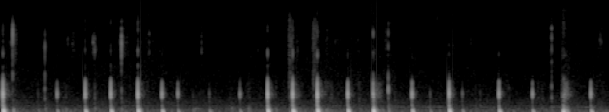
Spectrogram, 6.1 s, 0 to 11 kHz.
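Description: A pen makes short, scratchy strokes on a flat, solid acrylic glass (plexiglass) sheet. About 25 sharp, clicky taps with brief bright scratch tails come at an uneven pace over roughly six seconds, each dying away almost instantly against a quiet background.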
